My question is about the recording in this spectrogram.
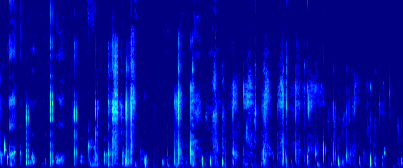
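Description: Faint, squishy bug-crawling sound effect: a wet, crunchy, chewing-like run of quick irregular clicks and crackles, with a few louder snaps a little after two seconds in.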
